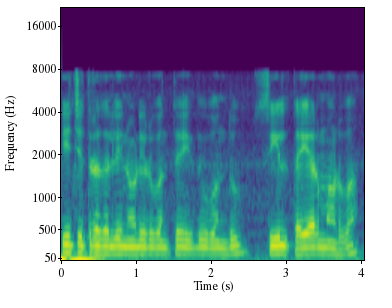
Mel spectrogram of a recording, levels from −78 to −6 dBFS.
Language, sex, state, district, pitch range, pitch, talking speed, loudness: Kannada, male, Karnataka, Koppal, 110-120 Hz, 115 Hz, 105 wpm, -17 LUFS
